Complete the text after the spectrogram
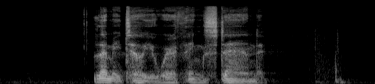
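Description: A man begs in a pleading, trembling voice.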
